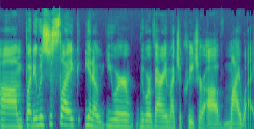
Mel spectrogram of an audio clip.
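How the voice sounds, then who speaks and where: A woman with a New York accent speaks fairly slowly at a medium pitch, with hardly any pauses. Her pitch variation is ordinary. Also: very clean recording, silent background. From New York (Brooklyn, Long Island). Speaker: commercial real estate lawyer. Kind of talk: casual chat.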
